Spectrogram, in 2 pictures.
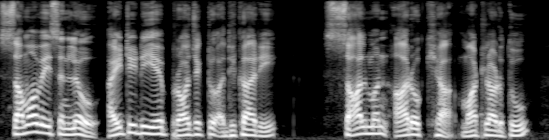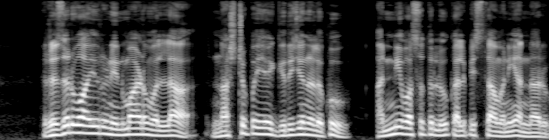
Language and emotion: Telugu, neutral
